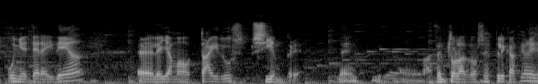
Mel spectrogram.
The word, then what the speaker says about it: Tidus: ha salido es que la pronunciación correcta, según los creadores o uno de los implicados en el proyecto original, es Tidus, porque esto en japonés original se pronuncia algo así como Tida o algo parecido como esto. Entonces, pues, Sai sonaría Ti, no Tai.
